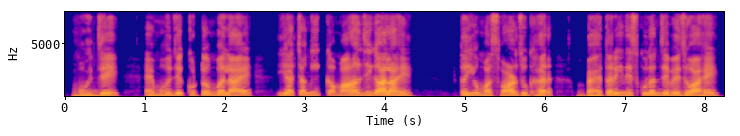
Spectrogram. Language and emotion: Sindhi, surprised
